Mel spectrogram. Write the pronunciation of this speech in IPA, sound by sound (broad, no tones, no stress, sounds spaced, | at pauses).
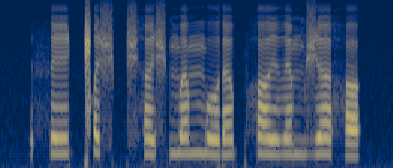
θ e ǁ ʌ ʃ t͡ʃʰ ɜ ʃ m ɜ m o ɾ ɜ pʰ ʌ ɪ̯ ð ɛ m ʒ ɜ h ʌ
